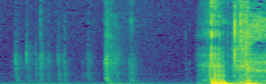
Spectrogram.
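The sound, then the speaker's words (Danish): Typing on a noisy computer keyboard: a few faint ticks, then a loud, dense run of clacking keystrokes at the end, with no talk. “Det er godt, du har et tastatur, der larmer, så man kan høre, du rent faktisk laver noget.”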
